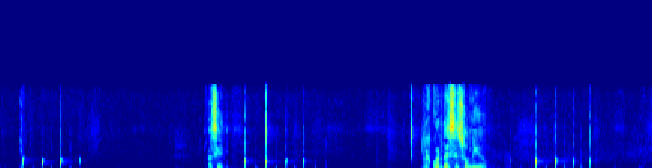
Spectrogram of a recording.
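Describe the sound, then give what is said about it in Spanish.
Light tapping in quick clusters of four or five sharp knocks, imitating a mason gently striking with a small hammer, with a few short spoken phrases between the bursts of taps. “Así como el albañil con un martillito que no duela mucho.”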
